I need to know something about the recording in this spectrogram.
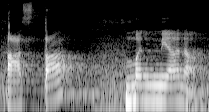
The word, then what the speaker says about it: hasta mañana: In Spanish, H is silent, hence it starts from A. Hasta mañana. Hasta mañana.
